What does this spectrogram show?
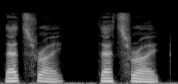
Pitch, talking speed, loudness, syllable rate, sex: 135 Hz, 135 wpm, -19 LUFS, 3.3 syllables/s, male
